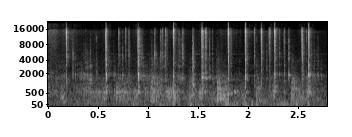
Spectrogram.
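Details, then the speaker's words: Unpowered, just-unboxed 140A IGBT inverter gasless MIG/stick welder tipped in its case: sharp, irregular metallic clicks and ticks from spare parts rattling loose inside the housing. "Uh-oh. Hear that? We got spare parts. That's never good. I'm going to have to open this thing up before I plug it in."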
